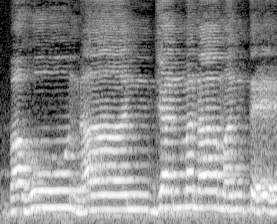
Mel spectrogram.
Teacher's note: पहले चरण में ना के ऊपर अनुस्वार के बाद का अक्षर है ज, और अनुस्वार के बाद जब ज आएगा तो अनुस्वार का उच्चारण होगा न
